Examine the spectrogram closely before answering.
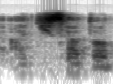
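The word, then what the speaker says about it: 秋里: この漢字で秋里と読みます。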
